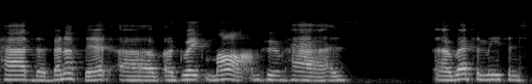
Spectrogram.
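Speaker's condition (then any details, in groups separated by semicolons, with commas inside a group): Down syndrome; congenital, present from birth, significant congenital heart condition, successful heart transplant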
